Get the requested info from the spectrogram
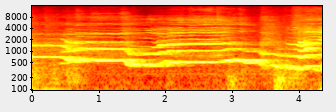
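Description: A vocal warm-up: a single high voice sings long held notes without accompaniment, moving in steps from one note to the next.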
